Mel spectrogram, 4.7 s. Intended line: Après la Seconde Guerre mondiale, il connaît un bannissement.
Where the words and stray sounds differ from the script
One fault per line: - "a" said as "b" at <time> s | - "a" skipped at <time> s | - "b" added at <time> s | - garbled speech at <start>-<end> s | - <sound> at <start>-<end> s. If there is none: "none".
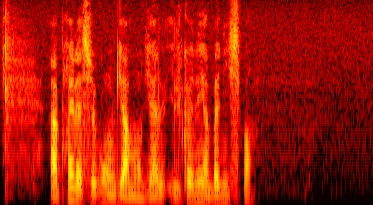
none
